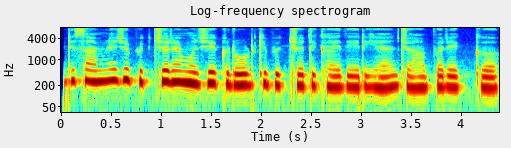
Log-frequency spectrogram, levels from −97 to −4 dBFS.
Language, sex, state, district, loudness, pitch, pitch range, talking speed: Hindi, female, Chhattisgarh, Jashpur, -13 LUFS, 200 Hz, 180-245 Hz, 245 wpm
